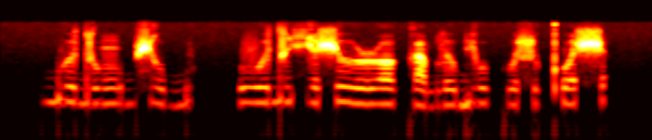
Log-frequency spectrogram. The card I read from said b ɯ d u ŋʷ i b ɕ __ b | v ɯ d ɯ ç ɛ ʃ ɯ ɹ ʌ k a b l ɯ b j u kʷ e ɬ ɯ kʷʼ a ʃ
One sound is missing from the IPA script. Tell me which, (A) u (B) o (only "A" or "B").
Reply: A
